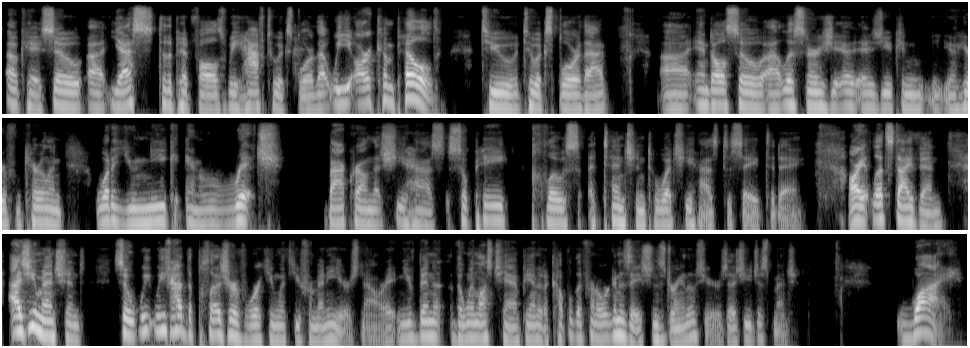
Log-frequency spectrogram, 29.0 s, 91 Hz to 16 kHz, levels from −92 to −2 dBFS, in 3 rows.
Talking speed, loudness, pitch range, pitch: 195 wpm, -30 LUFS, 115-140 Hz, 125 Hz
